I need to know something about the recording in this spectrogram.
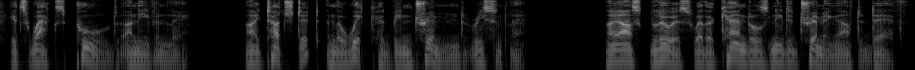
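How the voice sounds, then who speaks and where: Male actor as brooding inspector narrating a detective drama: extremely low voice, expressive intonation, measured delivery. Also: breathy edge, no echo, clean studio sound, heavily acted. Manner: measured, literary, reflective. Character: brooding male police inspector recounting a murder case. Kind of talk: first-person scripted detective story narration.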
